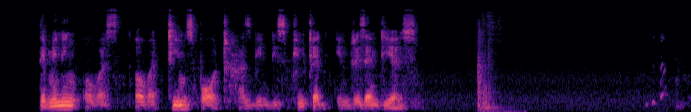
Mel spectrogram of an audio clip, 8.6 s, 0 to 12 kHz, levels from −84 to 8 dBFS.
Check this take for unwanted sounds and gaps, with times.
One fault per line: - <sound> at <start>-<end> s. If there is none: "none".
- thud at 5.9-6.6 s
- laugh at 8.0-8.4 s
